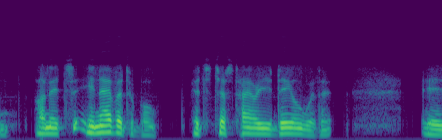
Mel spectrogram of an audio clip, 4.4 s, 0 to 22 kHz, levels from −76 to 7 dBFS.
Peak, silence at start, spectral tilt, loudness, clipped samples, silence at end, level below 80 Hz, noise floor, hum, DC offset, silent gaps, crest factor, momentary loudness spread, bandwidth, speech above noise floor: -2 dBFS; 0 s; -10.5 dB/octave; -18 LUFS; under 0.1%; 0 s; -62 dBFS; -47 dBFS; none; under 0.1%; none; 16 dB; 16 LU; 4 kHz; 30 dB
